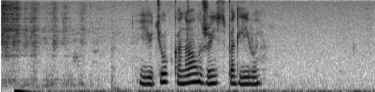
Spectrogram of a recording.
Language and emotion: Russian, neutral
